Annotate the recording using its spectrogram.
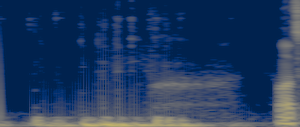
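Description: Computer keyboard typing: a quick run of keystrokes that stops about a second and a half in.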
